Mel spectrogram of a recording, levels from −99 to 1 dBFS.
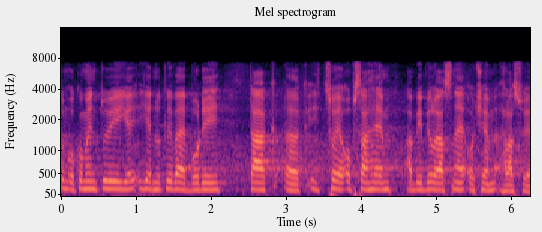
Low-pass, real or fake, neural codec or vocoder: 7.2 kHz; real; none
